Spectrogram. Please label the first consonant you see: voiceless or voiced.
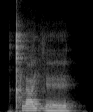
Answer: voiceless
